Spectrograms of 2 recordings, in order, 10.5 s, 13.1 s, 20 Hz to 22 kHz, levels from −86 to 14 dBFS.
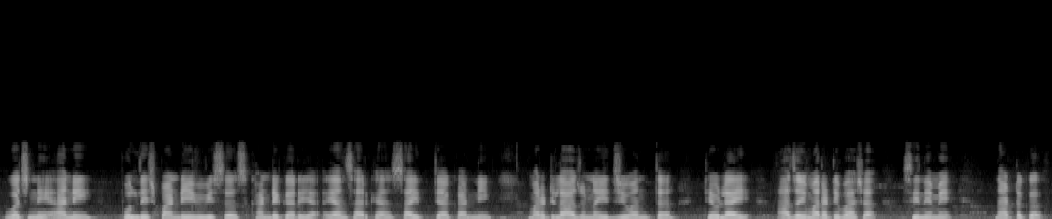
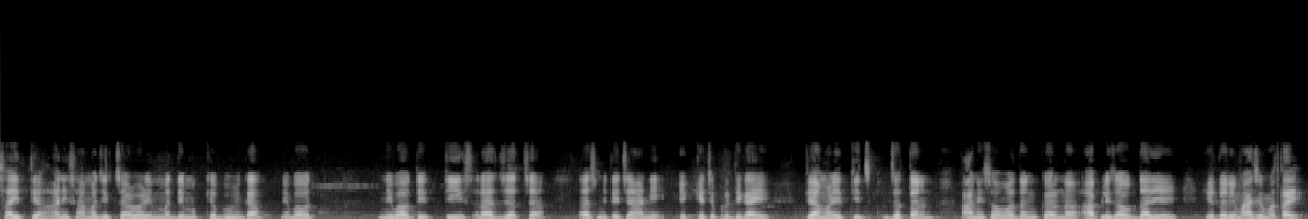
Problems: background sounds at intervals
